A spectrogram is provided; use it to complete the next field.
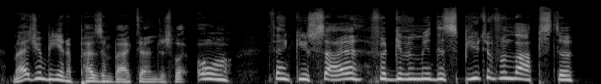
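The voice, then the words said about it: Put-on old-fashioned peasant accent. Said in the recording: “I don't know why I did the accent. ... the accent was fucking pretty right on.”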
